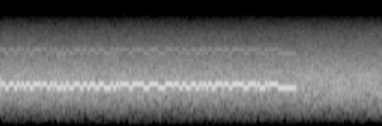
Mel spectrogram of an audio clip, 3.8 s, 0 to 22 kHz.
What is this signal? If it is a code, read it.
RTTY (45.45 baud, 170 Hz shift), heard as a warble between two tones, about 1360 Hz centre, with radio static. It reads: … FALCETO IS THE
